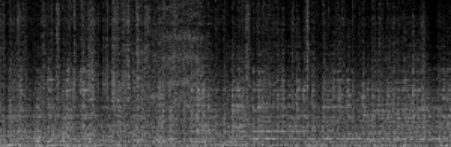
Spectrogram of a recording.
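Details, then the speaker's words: Vintage Westinghouse fridge, rewired and running and getting cold: loud, constant hum with a buzzing rattle riding on top; compressor shaking on worn mounting bushes. "this thing here yeah he actually makes some noises you definitely know that fridge is running that's for sure"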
